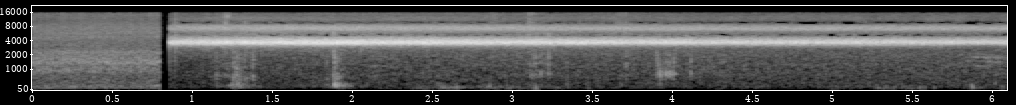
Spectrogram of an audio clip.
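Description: Insects trilling in a steady, high-pitched chorus that starts abruptly about a second in, with a few soft knocks underneath. Before it, low, quiet noise inside a moving car.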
